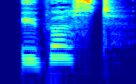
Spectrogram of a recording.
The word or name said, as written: ypperst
